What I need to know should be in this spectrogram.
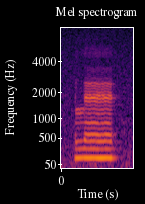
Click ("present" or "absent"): absent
